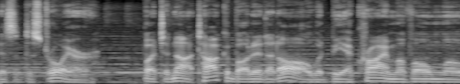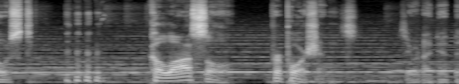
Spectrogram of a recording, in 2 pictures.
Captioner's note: snicker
